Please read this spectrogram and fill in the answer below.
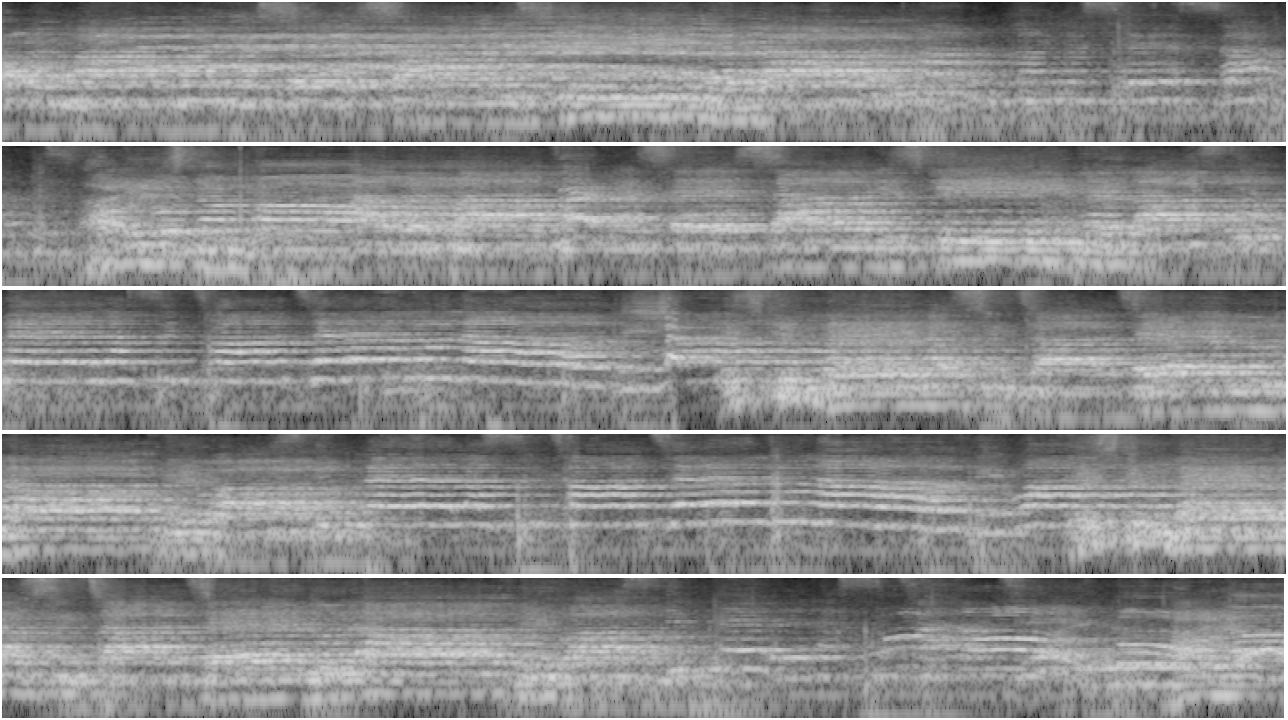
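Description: A mixed choir of men's and women's voices singing in harmony, with a regular percussive beat underneath.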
